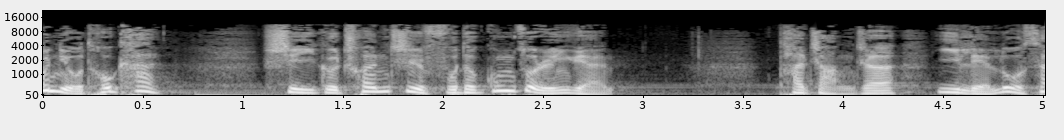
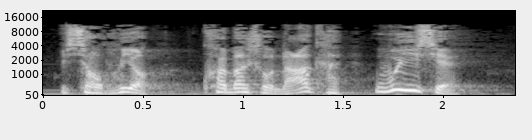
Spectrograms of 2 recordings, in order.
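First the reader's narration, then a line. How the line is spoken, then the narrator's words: Shouting nearby. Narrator (Chinese): 一个声音在我旁边喊道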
